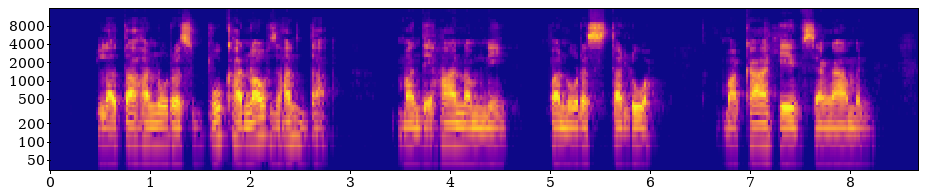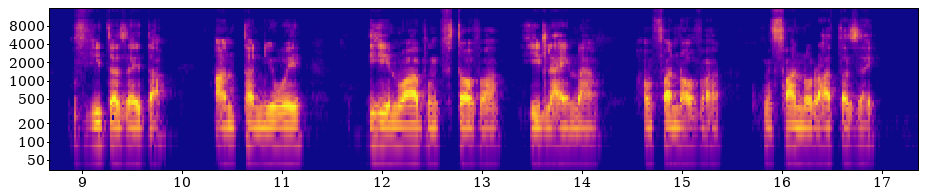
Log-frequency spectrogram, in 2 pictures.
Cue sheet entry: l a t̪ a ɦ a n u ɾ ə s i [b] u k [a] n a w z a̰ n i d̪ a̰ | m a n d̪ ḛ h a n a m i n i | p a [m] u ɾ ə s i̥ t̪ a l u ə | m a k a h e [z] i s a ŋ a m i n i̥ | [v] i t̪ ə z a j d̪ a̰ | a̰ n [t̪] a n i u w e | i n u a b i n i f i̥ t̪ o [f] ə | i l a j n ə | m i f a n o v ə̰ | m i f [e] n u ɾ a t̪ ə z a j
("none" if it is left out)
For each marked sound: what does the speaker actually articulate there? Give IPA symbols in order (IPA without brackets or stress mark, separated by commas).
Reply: b, a, n, v, v, t̪, v, a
